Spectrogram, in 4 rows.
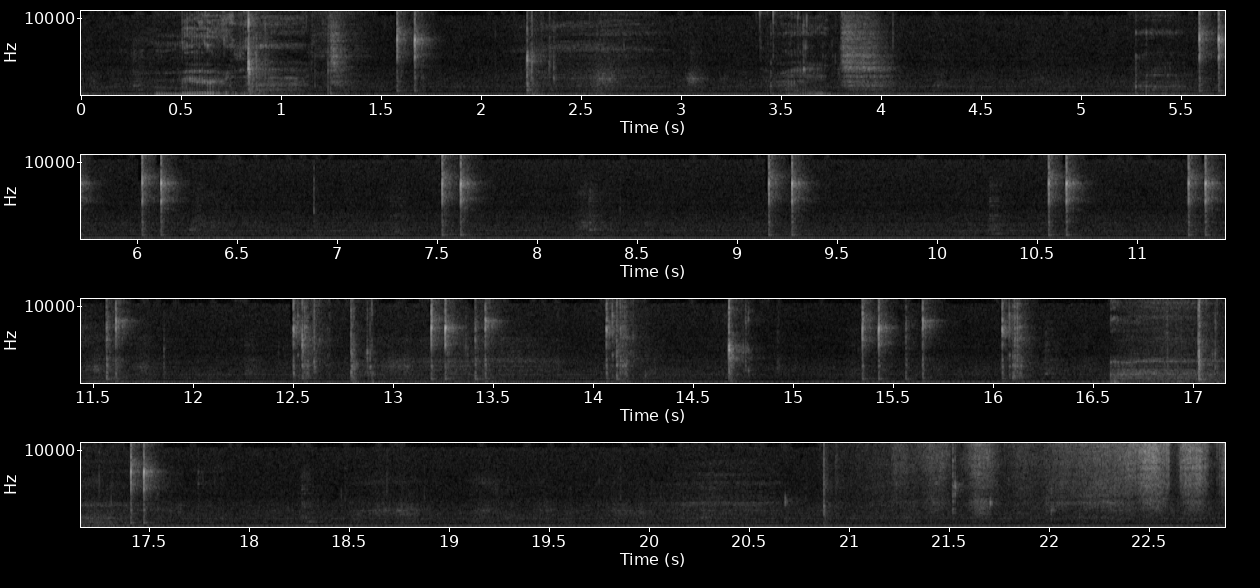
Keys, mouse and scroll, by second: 0.9 x, 2.3 a, 5.5-7.8 drag, 9.1-11.6 drag, 11.6-12.8 middle drag, 12.8 Tab, 13.7-15.3 middle drag, 14.6 z, 15.7 middle click, 17.0 Tab, 18.0 middle click.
